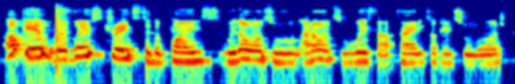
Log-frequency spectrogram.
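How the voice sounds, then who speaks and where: A woman's voice: medium pitch, normal speed, a little mellow, poor audio. A woman from Nigeria, hosting an online event in an enthusiastic, repetitive, encouraging way over a video call. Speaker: host and moderator.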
